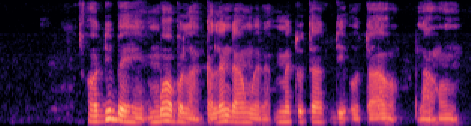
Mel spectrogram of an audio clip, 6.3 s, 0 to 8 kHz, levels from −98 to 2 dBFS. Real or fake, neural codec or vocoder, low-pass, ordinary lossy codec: real; none; none; none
